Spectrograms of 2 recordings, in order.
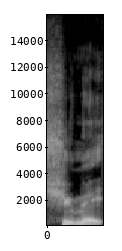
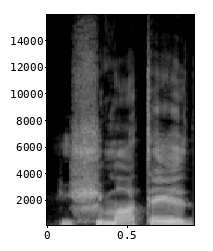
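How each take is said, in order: First: The first syllable sounds like 'shoe'. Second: The first syllable sounds like 'shih'. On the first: The speaker calls it right. "It's Shoemate, yeah" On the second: The speaker calls it wrong. "did I say that right?"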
